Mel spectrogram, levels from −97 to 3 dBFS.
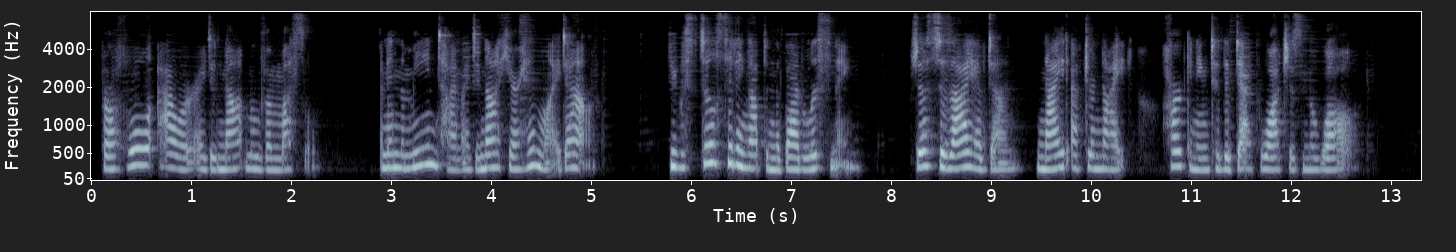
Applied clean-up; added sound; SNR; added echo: neural mask model DeepFilterNet 3.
